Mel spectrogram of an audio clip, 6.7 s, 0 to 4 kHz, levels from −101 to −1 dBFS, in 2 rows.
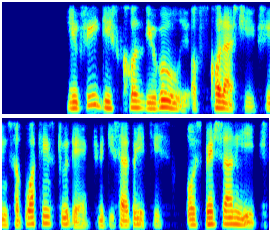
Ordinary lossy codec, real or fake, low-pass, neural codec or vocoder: none; fake; 3.6 kHz; codec, 24 kHz, 0.9 kbps, WavTokenizer, medium music audio release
